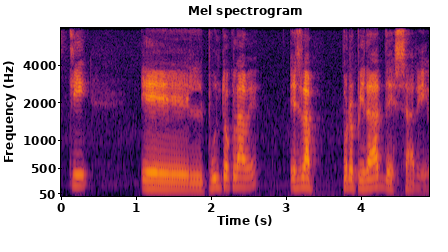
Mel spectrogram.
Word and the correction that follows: share: o de Shar. Share. Share, share, eso, cómo se pronuncia.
